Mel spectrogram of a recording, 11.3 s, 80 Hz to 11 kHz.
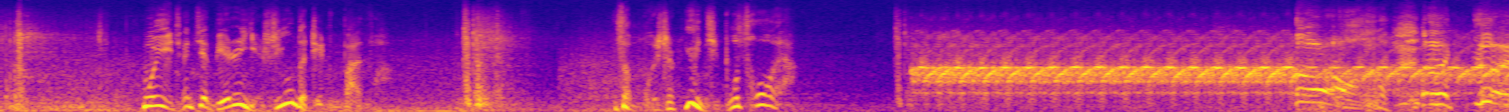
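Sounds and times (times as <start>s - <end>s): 
speech: 1.0s - 3.0s, 4.6s - 6.0s, 9.8s - 11.3s
car alarm siren: 6.8s - 11.3s.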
